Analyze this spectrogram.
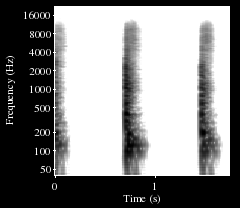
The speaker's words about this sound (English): So she says, oh, yeah, the only thing I noticed, she says, is I'm woken up sometimes by a knocking, like a knock.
